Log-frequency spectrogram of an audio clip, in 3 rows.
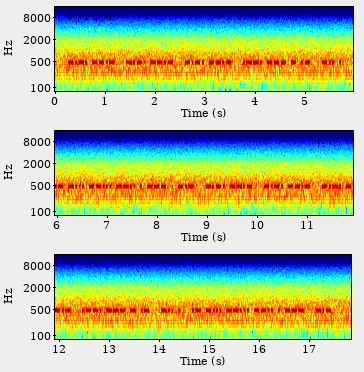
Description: Morse code, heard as a keyed tone, machine-sent, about 35 wpm, 500 Hz, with radio static and a narrow filter. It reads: CQ CQ CQ POTA DE AB7ZEO K CQ CQ CQ POTA DE AB7ZEO K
